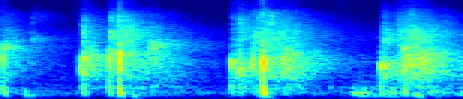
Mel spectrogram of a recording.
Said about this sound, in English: What about, give me that clap again.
